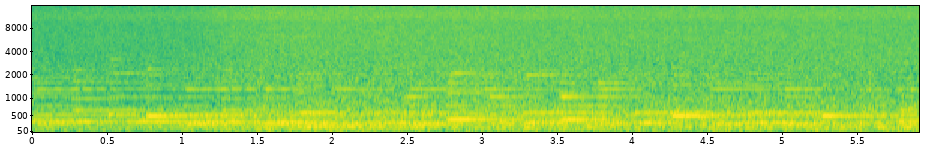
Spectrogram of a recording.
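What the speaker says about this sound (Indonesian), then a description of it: "itu air terjunnya" A steady, full roar of water falling at Sarasah Kayu Jao waterfall rushes on without pause, dense and close.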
